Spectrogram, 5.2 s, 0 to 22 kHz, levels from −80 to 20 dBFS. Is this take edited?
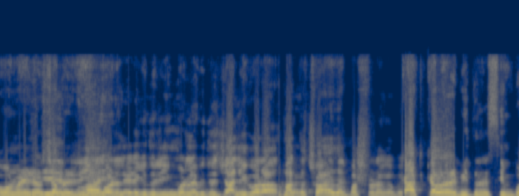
yes; 2 cuts; at 2.8 s, 4.0 s

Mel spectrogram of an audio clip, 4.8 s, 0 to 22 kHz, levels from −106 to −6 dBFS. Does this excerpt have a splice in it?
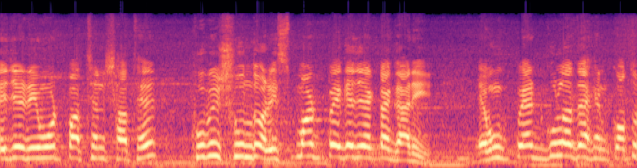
no; 0 cuts

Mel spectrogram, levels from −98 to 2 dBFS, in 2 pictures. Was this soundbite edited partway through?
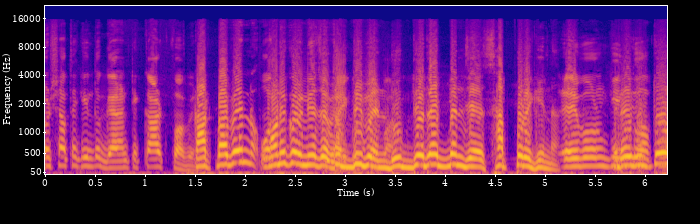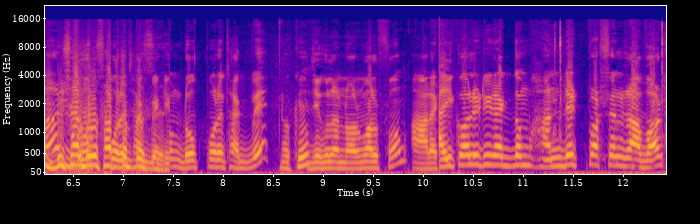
yes; 3 cuts; at 2.9 s, 7.5 s, 10.1 s

